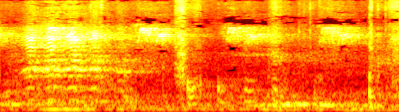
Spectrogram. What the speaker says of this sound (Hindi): क्वालिटी वाली बकरी है माशाल्लाह।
